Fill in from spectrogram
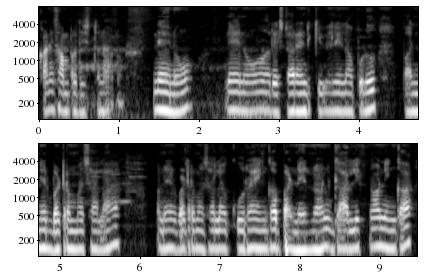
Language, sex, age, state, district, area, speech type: Telugu, male, 18-30, Telangana, Nirmal, urban, spontaneous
